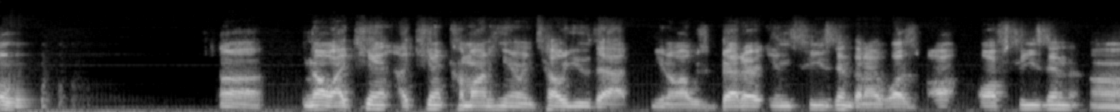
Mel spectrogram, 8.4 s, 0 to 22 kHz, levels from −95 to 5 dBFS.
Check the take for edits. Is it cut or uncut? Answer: uncut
